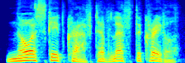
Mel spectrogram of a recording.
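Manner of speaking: ordinary delivery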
